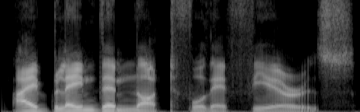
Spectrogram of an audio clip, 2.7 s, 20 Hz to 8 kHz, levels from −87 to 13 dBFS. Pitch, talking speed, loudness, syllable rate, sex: 90 Hz, 155 wpm, -21 LUFS, 3.2 syllables/s, male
